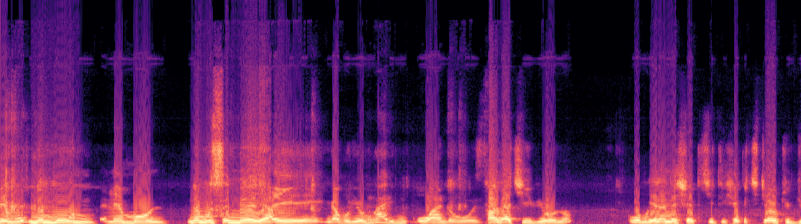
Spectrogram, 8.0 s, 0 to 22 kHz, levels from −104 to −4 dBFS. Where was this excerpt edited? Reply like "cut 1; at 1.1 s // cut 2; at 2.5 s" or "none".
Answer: cut 1; at 4.7 s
